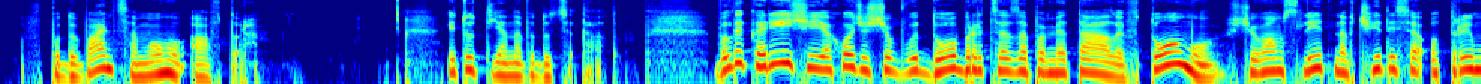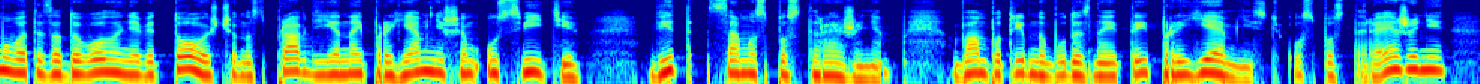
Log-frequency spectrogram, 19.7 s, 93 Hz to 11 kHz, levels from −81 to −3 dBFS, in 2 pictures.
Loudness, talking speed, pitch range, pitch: -22 LUFS, 130 wpm, 160-205 Hz, 180 Hz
